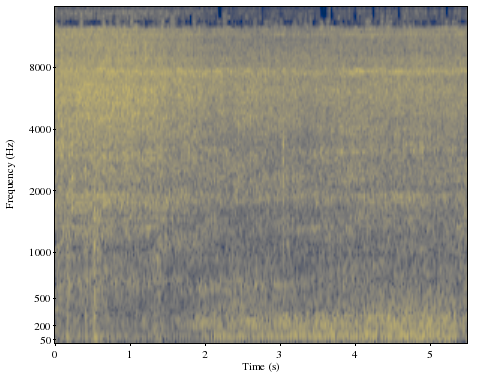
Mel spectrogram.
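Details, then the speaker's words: 1996 Ford V8 truck with 300,000 miles, just after plugging back in a timing jumper connector: it revs up, then settles into a steady, even idle with a low rumble and no stumble. It runs smoother and seems to have picked up a cylinder or two. "I mean, it went up and then it idled down, so seems like it's running smoother. I also want to say it picked up a cylinder or two."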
